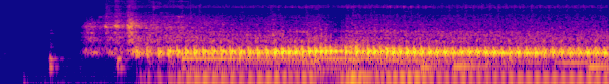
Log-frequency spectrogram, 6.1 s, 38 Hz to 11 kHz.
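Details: Suzuki Thunder 250 after repair of a no-start (burnt stator-to-regulator wire, bad battery, corroded wiring; plug and stator wire sorted): starter catches quickly, settles into an even idle about four pulses a second, no misses or knocks; healthy start.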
